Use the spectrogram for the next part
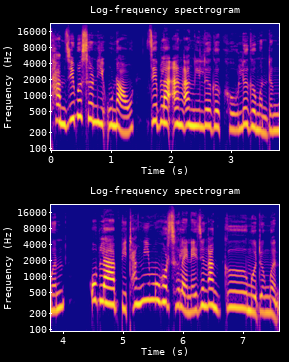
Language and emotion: Bodo, surprised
